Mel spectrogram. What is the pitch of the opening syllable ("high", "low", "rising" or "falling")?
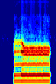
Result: high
